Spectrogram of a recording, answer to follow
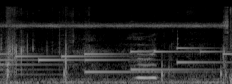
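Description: Insects outdoors giving one steady high-pitched drone, under soft background music of held notes that change pitch.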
